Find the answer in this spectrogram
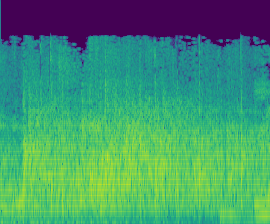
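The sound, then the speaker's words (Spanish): A crowd claps steadily and loudly, a dense wash of hand claps filling the whole moment, with a faint voice or low tone surfacing near the end. The applause is for the people of Silao de la Victoria, during La Hora Nacional. “Yo quiero pedirte un aplauso para la gente de Silao y gracias también por”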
